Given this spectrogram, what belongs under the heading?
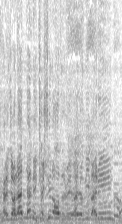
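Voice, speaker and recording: A man dubbing a furious, strict village father in a TV drama, shouting and gravelly. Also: extremely high pitch, fairly even intonation, loud music behind the voice. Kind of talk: dubbed TV drama.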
